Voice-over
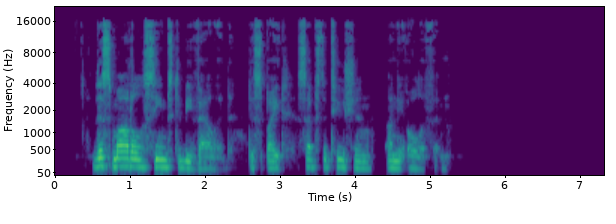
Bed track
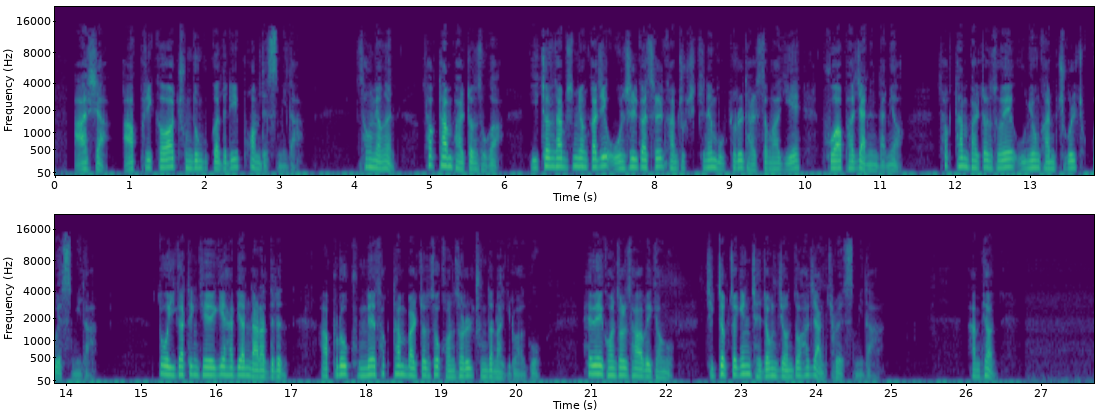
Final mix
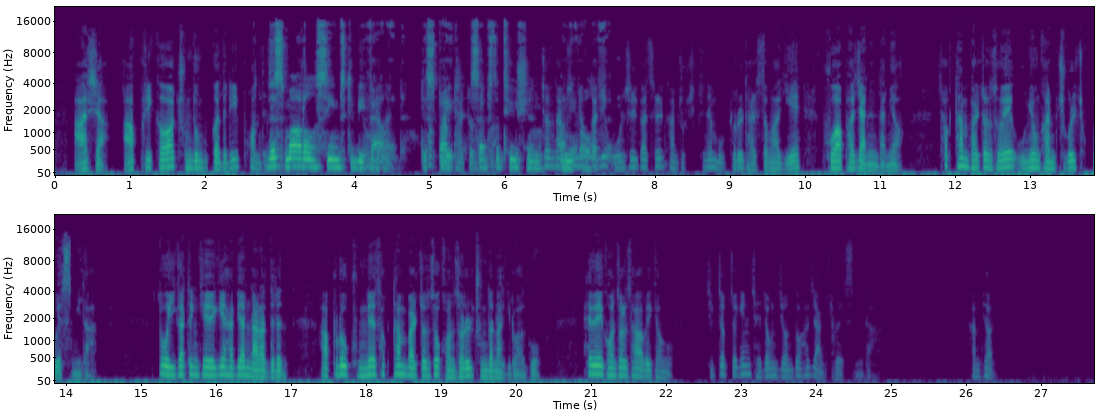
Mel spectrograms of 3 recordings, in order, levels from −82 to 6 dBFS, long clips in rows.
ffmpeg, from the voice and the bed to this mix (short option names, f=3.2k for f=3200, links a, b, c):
-filter_complex "[0:a]adelay=2300,volume=-5.5dB[a];[1:a]volume=7dB,afade=t=out:st=2.26:d=0.65:silence=0.251189,afade=t=in:st=8.71:d=1.35:silence=0.237137,afade=t=out:st=20.9:d=1.36:silence=0.16788[b];[a][b]amix=inputs=2:normalize=0"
